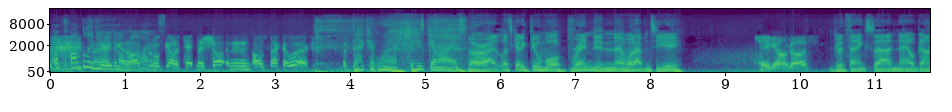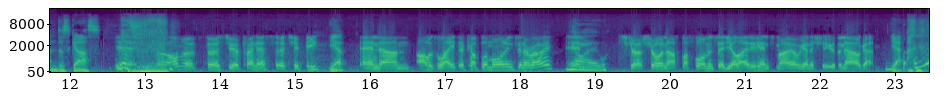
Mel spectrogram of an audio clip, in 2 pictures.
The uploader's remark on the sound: phones another florist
